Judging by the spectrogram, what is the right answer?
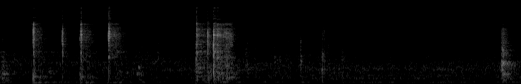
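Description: Wooden handled rolling pin clicking and knocking against a floured glass tray as lavash dough is rolled out. There are several sharp clicks, a louder clatter about two seconds in, a few faint ticks, and one more knock near the end.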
